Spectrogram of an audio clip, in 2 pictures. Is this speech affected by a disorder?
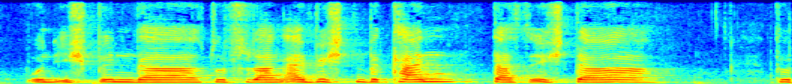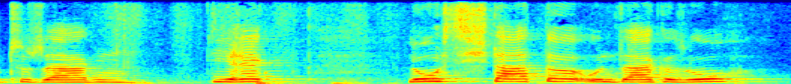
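Yes: deafness; interpreters or communication assistant in groups.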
